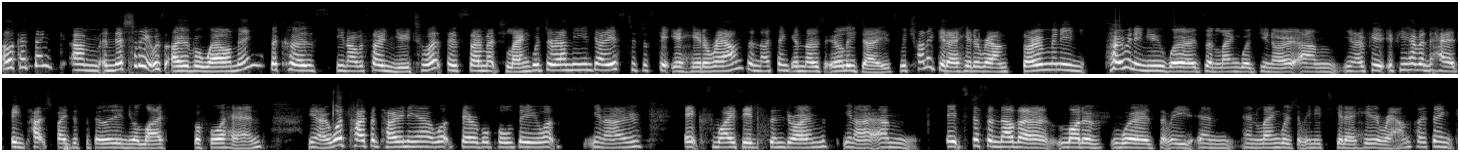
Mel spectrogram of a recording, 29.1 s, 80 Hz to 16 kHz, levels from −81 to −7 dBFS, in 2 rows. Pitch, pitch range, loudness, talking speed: 240 Hz, 215-280 Hz, -16 LUFS, 225 wpm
